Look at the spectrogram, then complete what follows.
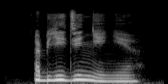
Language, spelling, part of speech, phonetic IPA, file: Russian, объединение, noun, [ɐbjɪdʲɪˈnʲenʲɪje], Ru-объединение.ogg
- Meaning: 1. association, union 2. unification 3. refers to a major combined field force such as a front or an army group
